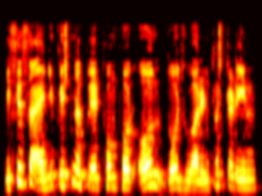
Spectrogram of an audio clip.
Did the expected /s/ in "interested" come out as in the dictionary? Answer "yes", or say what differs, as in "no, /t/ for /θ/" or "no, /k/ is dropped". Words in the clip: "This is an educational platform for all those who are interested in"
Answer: yes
